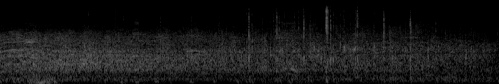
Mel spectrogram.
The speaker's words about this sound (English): Not sure why that one gets applause.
